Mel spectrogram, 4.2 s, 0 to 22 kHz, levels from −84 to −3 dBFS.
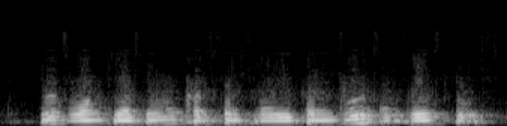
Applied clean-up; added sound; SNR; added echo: neural separator model SepFormer DNS4.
